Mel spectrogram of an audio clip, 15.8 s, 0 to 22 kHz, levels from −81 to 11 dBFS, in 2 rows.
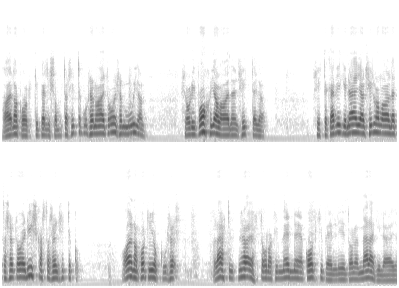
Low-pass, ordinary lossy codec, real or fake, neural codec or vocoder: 19.8 kHz; none; real; none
